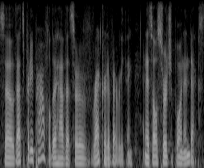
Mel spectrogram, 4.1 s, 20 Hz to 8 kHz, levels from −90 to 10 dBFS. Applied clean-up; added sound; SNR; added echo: none; none; none; none.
